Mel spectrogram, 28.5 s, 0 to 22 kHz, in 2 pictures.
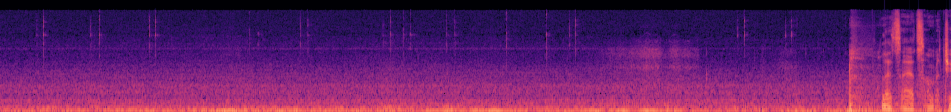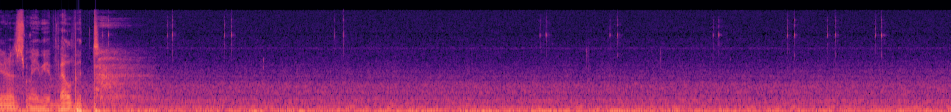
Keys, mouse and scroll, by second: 3.7-5.8 middle drag, 3.7-11.7 right drag, 8.5 click, 8.5 middle click, 11.0 click, 11.0 middle click, 11.7 click, 15.9-19.3 right drag, 19.3 middle click, 19.4 click, 19.4-23.4 right drag, 24.3-25.0 middle drag, 25.1 right click, 25.2 click, 25.3-26.2 right drag, 26.2-28.5 middle drag, 26.3-26.9 drag, 26.3-26.9 right drag.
